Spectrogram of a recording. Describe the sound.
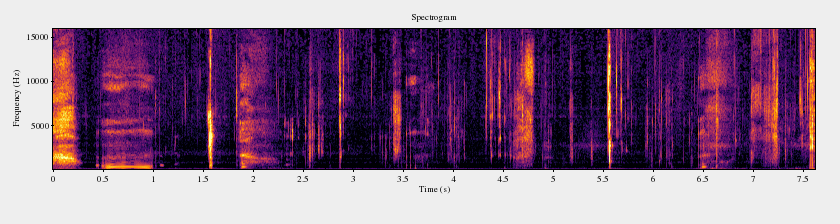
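An ice pop being bitten and chewed, a thick, long stick eaten just after salty crayfish. Faint, scattered crunches and wet mouth clicks come through in uneven bursts over a quiet background.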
